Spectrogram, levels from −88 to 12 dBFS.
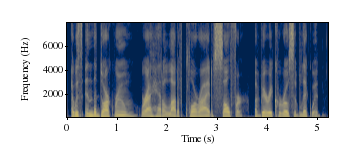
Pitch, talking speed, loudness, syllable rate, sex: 160 Hz, 220 wpm, -18 LUFS, 5.9 syllables/s, female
